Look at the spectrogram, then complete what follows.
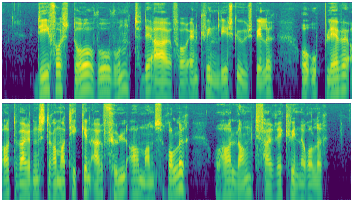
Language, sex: Norwegian, male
